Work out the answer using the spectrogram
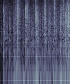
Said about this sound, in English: Get these paper rattling out of the way.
